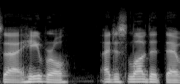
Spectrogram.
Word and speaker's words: Haverhill: Kudos to you for pronouncing it properly. Most people would say Haverhill, but it's Haverhill. Oh yeah, no, it's. I learned quickly. It's Haverhill.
